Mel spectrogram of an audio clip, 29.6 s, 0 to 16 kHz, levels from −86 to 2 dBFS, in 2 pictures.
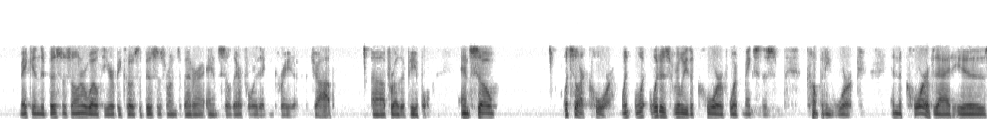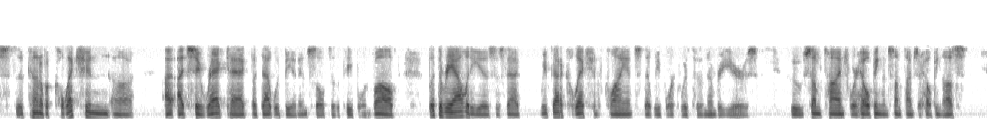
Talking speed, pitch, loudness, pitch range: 195 wpm, 90 Hz, -28 LUFS, 80-110 Hz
